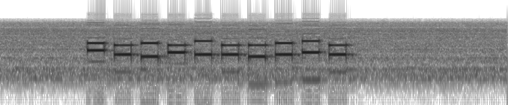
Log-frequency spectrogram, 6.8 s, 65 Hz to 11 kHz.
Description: DTMF, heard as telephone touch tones, dialled by machine, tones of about 230 ms. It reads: 0427641594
